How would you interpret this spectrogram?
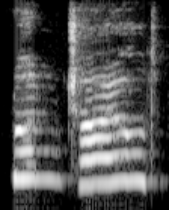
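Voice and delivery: high, clear spirit voice; urging. A narrator's reading. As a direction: urge her gently. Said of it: "urged the Spirit of the Rainbow".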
